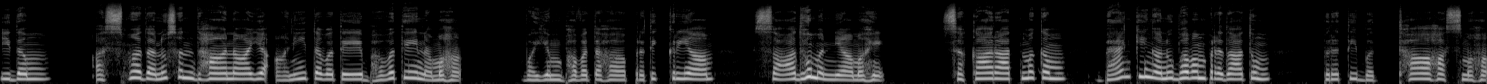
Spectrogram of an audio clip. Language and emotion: Sanskrit, sad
